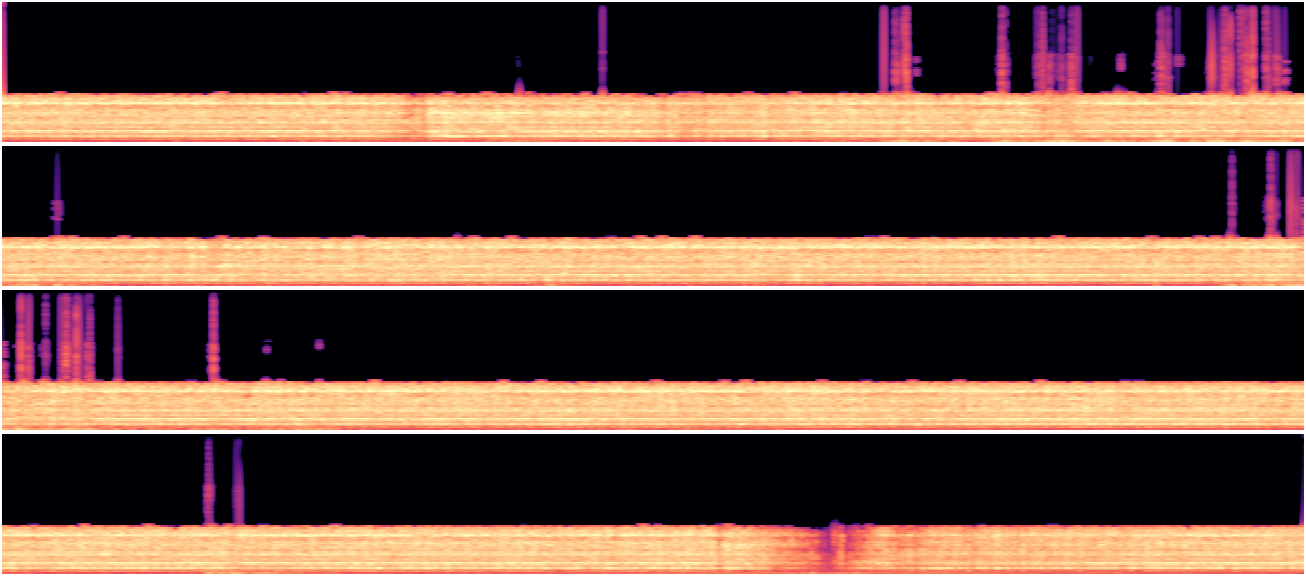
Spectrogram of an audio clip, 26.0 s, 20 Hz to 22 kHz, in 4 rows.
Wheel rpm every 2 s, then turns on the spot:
160, 160, 160, 160, 160, 160, 160, 160, 160, 160, 160, 120, 150.
none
